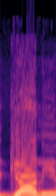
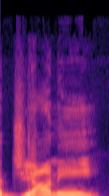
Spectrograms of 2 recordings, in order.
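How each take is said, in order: First: ज्ञानी said as "gyani"; "gya" sound in ज्ञानी; common mispronunciation. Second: ज्ञानी said as "jyani"; "jya" sound in ज्ञानी, carefully drawn out; correct pronunciation demo. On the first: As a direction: start ज्ञानी with a hard g plus y. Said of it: "हम लोग गलत पढ़ते हैं". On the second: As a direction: start ज्ञानी with j plus a y glide. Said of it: "इसका सही उच्चारण होगा". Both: Shown as a demonstration.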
